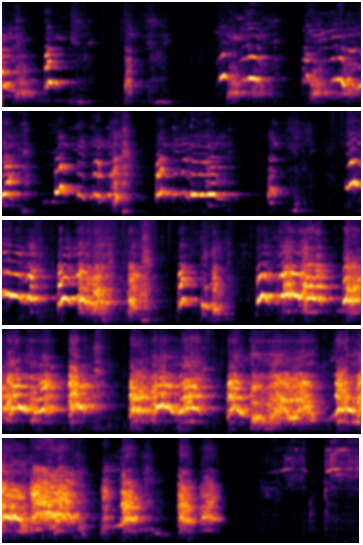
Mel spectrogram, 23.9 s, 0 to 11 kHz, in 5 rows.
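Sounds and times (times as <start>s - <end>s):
dog barking and yelping: 0.0s - 2.2s, 2.8s - 22.2s.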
